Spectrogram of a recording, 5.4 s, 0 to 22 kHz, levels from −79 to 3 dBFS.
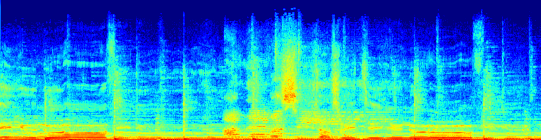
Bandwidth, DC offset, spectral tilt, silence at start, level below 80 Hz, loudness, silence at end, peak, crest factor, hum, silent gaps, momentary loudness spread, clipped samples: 17.5 kHz; under 0.1%; -5.5 dB/octave; 0 s; -14 dBFS; -11 LUFS; 0 s; 0 dBFS; 10 dB; none; none; 3 LU; under 0.1%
